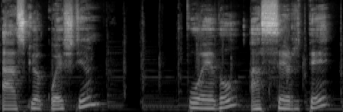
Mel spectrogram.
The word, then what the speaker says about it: hacerte: ¿Puedo hacerte, the H is silent, una pregunta, a question?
